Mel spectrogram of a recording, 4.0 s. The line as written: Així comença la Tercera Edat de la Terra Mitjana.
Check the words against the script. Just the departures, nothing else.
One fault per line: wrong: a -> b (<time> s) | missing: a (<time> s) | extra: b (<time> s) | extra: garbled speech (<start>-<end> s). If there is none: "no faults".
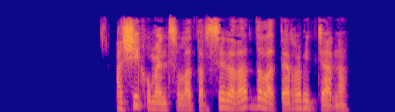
no faults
